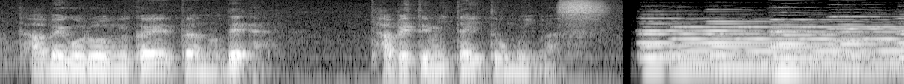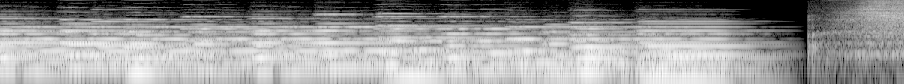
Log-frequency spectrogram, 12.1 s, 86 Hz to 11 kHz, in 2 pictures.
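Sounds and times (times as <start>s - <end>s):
organ chords: 4.2s - 11.4s.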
